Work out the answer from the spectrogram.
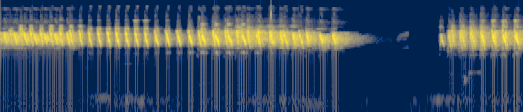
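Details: Rapid-fire 'tembakan' song of the striated grassbird (kapas tembak), fast and tight: a high buzzy trill pulsing steadily for over three seconds, a brief pause, then the trill starting again, with faint low rumble beneath.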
